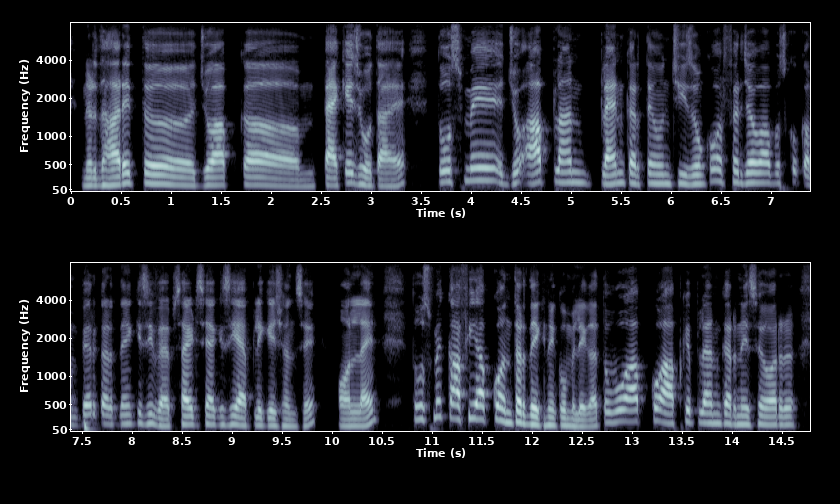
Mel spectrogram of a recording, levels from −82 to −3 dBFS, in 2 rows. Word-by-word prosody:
निर्धारित 140 +6 +2
अ, 150 -5 +3
जो 140 - -1
आपका 135 +1 +2 0.7
पैकेज 155 +6 +3
होता 125 -4 0
है, 115 +8 -3 0.3
तो 190 - -1
उसमें 215 -2 0
जो 175 +5 -3
आप 185 - +4
प्लान 185 -1 -1 0.2
प्लैन 160 +2 +3
करते 170 -2 -2
हो 165 - -1
उन 160 - -4
चीज़ों 155 0 -2
को, 205 +6 -6
और 200 - -2
फिर 190 -1 -4
जब 175 0 +3
आप 175 -1 -1
उसको 180 +3 -10
कंपेयर 160 0 -3
करते 155 0 -3
हैं 160 - -4
किसी 165 0 -4
वेबसाइट 140 +4 +1
से 155 - -2
या 150 - +3
किसी 140 +1 -4
एप्लिकेशन 125 -2 -4
से - - -4 0.3
ऑनलाइन, 120 - +1 0.3
तो 235 - -5
उसमें 270 +4 -4
काफ़ी 245 +1 +3
आपको 235 0 +3
अंतर 185 -3 +4
देखने 140 -2 +3
को 135 +1 -1
मिलेगा। 115 -1 -1
तो 180 +8 -6
वो 200 +2 -1
आपको 200 +2 +1
आपके 165 +5 -2
प्लान 175 -3 -1
करने 150 -3 -1
से 155 +2 -3
और 145 0 0
160 Hz, 205 wpm, -25 LUFS, 140-185 Hz, 0.7 s, आप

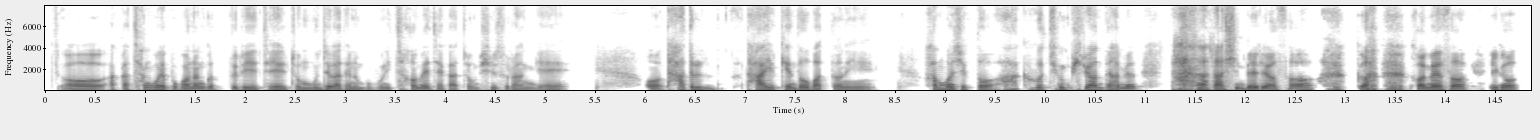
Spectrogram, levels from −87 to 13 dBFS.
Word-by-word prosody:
어 120 -5 +1
아까 - - -4
창고에 180 -2 0
보관한 140 -1 0
것들이 130 -4 -3
제일 110 0 -2
좀 110 -2 -5
문제가 125 +5 +1
되는 105 -3 -5
부분이 100 -1 -10
처음에 155 -4 -2
제가 115 -3 -5
좀 100 -2 -12
실수를 145 +4 -5
한 100 -3 -6
게 95 -2 -6 0.8
어 75 -1 0
다들 155 -2 -1 0.3
다 150 +2 +3
이렇게 160 -2 0
넣어 130 0 +1
봤더니 100 -5 -2 0.5
한 200 -1 0
번씩 200 -3 +1
또 175 -2 +1
'아 155 +3 -3
그거 180 +4 -3
지금 180 0 -2
필요한데.' 180 -5 +2
하면 155 -1 +1 0.3
다 140 +6 +4
다시 150 +2 +4
내려서 140 +6 +3 0.4
꺼 - - +5 0.5
꺼내서 165 -2 +5 0.2
이거 175 0 +2
140 Hz, 295 characters per minute, -30 LUFS, 115-165 Hz, 0.8 s, 꺼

